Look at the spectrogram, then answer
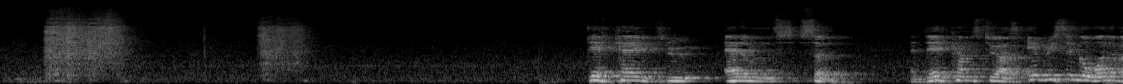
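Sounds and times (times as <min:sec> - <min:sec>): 
person blowing their nose: 0:00.4 - 0:01.4, 0:02.5 - 0:03.2
speech: 0:05.9 - 0:08.5, 0:09.1 - 0:11.2.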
